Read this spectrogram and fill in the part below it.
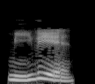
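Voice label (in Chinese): "迷恋", Mandarin Chinese; chinese flashcards; hsk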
